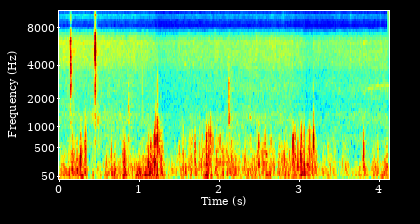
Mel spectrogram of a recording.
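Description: Wind buffeting the microphone in gusts, with a couple of sharp clicks about half a second in.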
